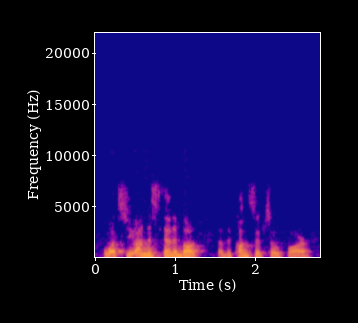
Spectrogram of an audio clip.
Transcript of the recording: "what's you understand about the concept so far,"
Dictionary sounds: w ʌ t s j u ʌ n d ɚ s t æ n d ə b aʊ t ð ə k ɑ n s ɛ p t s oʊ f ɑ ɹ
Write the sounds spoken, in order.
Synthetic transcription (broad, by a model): w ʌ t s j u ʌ n d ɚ s t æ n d ə b aʊ t ð ə k ɑ n s ɛ p t s oʊ f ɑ ɹ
